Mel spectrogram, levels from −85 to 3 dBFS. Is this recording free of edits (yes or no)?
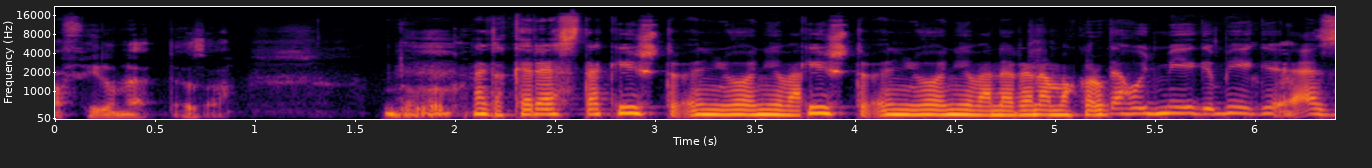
no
